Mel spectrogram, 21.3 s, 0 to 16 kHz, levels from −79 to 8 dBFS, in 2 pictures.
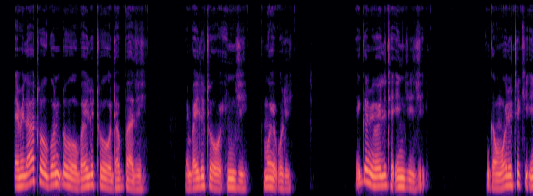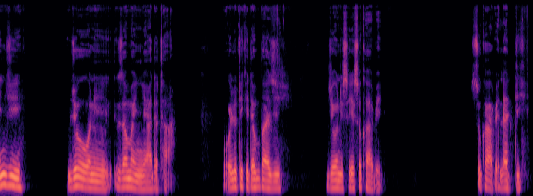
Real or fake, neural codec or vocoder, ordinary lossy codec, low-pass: real; none; none; 14.4 kHz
